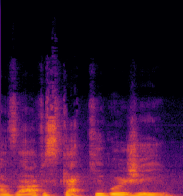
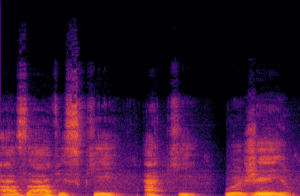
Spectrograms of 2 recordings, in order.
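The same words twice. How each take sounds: First: The vowels between words are joined together. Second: The vowels between words are kept separate. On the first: The speaker calls it right. "então eu junto na hora de eu falar" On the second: The speaker calls it wrong. "eu não falo as aves que aqui gorjeiam, não"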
